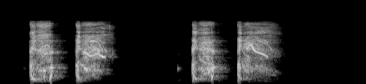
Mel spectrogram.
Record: cough_length: 3.7 s
cough_amplitude: 32767
cough_signal_mean_std_ratio: 0.48
survey_phase: beta (2021-08-13 to 2022-03-07)
age: 65+
gender: Female
wearing_mask: 'No'
symptom_runny_or_blocked_nose: true
symptom_onset: 5 days
smoker_status: Never smoked
respiratory_condition_asthma: false
respiratory_condition_other: false
recruitment_source: REACT
submission_delay: 3 days
covid_test_result: Negative
covid_test_method: RT-qPCR
influenza_a_test_result: Negative
influenza_b_test_result: Negative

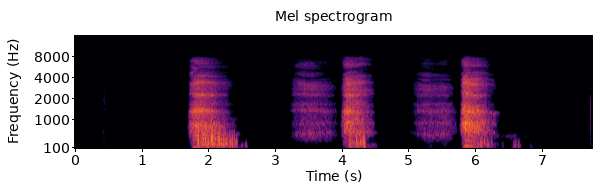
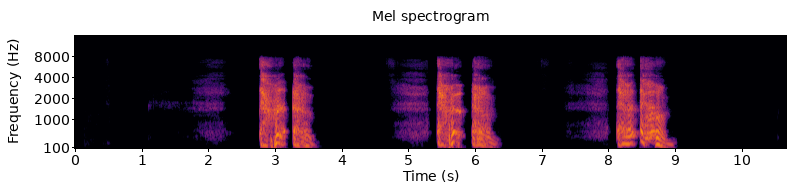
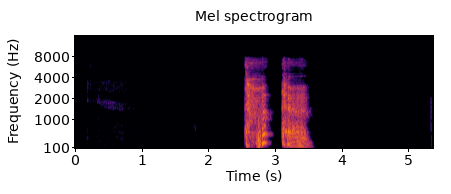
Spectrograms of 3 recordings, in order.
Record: exhalation_length: 7.8 s
exhalation_amplitude: 15027
exhalation_signal_mean_std_ratio: 0.34
three_cough_length: 10.7 s
three_cough_amplitude: 21623
three_cough_signal_mean_std_ratio: 0.35
cough_length: 5.4 s
cough_amplitude: 18401
cough_signal_mean_std_ratio: 0.28
survey_phase: beta (2021-08-13 to 2022-03-07)
age: 65+
gender: Male
wearing_mask: 'No'
symptom_cough_any: true
symptom_runny_or_blocked_nose: true
symptom_change_to_sense_of_smell_or_taste: true
symptom_onset: 4 days
smoker_status: Ex-smoker
respiratory_condition_asthma: false
respiratory_condition_other: false
recruitment_source: REACT
submission_delay: 2 days
covid_test_result: Positive
covid_test_method: RT-qPCR
covid_ct_value: 18.0
covid_ct_gene: E gene
influenza_a_test_result: Negative
influenza_b_test_result: Negative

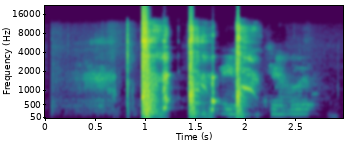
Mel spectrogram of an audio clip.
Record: three_cough_length: 3.0 s
three_cough_amplitude: 32768
three_cough_signal_mean_std_ratio: 0.3
survey_phase: beta (2021-08-13 to 2022-03-07)
age: 18-44
gender: Female
wearing_mask: 'No'
symptom_none: true
smoker_status: Never smoked
respiratory_condition_asthma: false
respiratory_condition_other: false
recruitment_source: REACT
submission_delay: 3 days
covid_test_result: Negative
covid_test_method: RT-qPCR
influenza_a_test_result: Negative
influenza_b_test_result: Negative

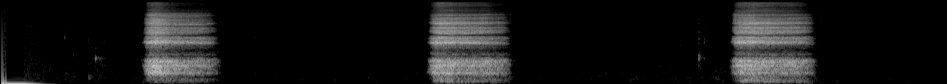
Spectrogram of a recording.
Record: exhalation_length: 9.5 s
exhalation_amplitude: 28072
exhalation_signal_mean_std_ratio: 0.42
survey_phase: beta (2021-08-13 to 2022-03-07)
age: 18-44
gender: Male
wearing_mask: 'No'
symptom_none: true
smoker_status: Never smoked
respiratory_condition_asthma: false
respiratory_condition_other: false
recruitment_source: REACT
submission_delay: 0 days
covid_test_result: Negative
covid_test_method: RT-qPCR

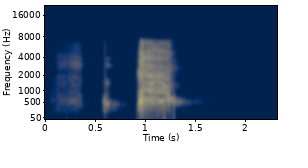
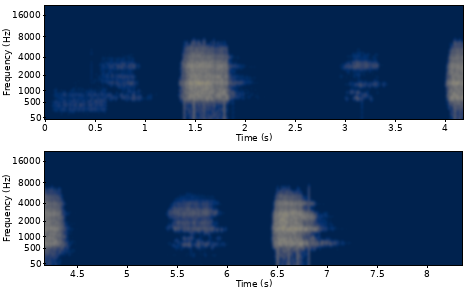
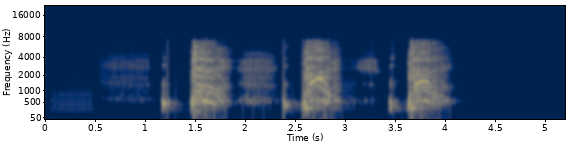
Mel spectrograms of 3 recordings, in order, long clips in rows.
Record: cough_length: 2.3 s
cough_amplitude: 24750
cough_signal_mean_std_ratio: 0.29
exhalation_length: 8.4 s
exhalation_amplitude: 8414
exhalation_signal_mean_std_ratio: 0.29
three_cough_length: 5.2 s
three_cough_amplitude: 19477
three_cough_signal_mean_std_ratio: 0.37
survey_phase: beta (2021-08-13 to 2022-03-07)
age: 18-44
gender: Female
wearing_mask: 'No'
symptom_none: true
smoker_status: Never smoked
respiratory_condition_asthma: false
respiratory_condition_other: false
recruitment_source: REACT
submission_delay: 2 days
covid_test_result: Negative
covid_test_method: RT-qPCR
influenza_a_test_result: Negative
influenza_b_test_result: Negative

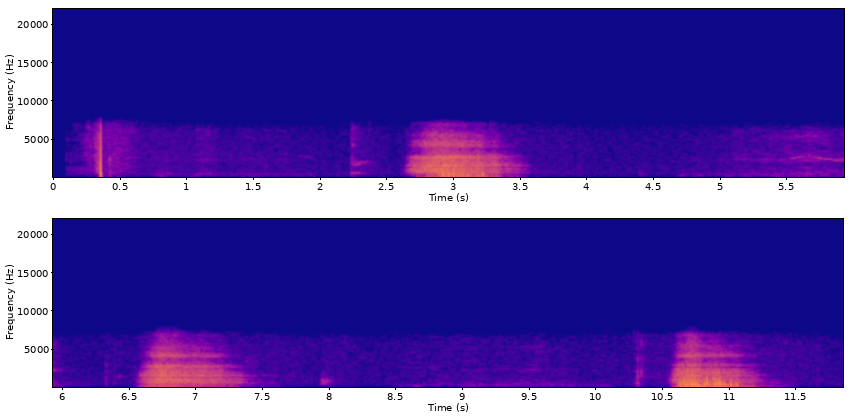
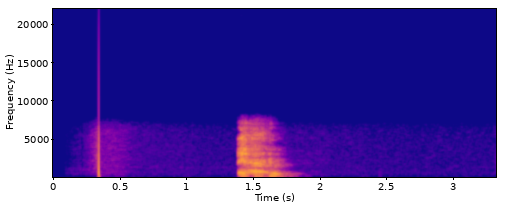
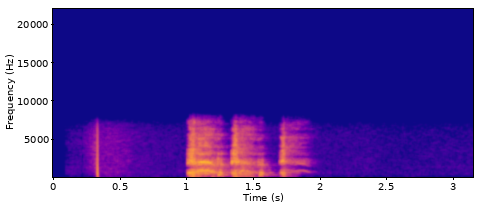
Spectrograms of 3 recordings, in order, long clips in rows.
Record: exhalation_length: 11.9 s
exhalation_amplitude: 26938
exhalation_signal_mean_std_ratio: 0.29
cough_length: 3.3 s
cough_amplitude: 32767
cough_signal_mean_std_ratio: 0.25
three_cough_length: 3.2 s
three_cough_amplitude: 29742
three_cough_signal_mean_std_ratio: 0.33
survey_phase: alpha (2021-03-01 to 2021-08-12)
age: 18-44
gender: Female
wearing_mask: 'No'
symptom_new_continuous_cough: true
symptom_shortness_of_breath: true
symptom_fatigue: true
symptom_fever_high_temperature: true
symptom_headache: true
symptom_change_to_sense_of_smell_or_taste: true
symptom_onset: 6 days
smoker_status: Never smoked
respiratory_condition_asthma: false
respiratory_condition_other: false
recruitment_source: Test and Trace
submission_delay: 1 day
covid_test_result: Positive
covid_test_method: RT-qPCR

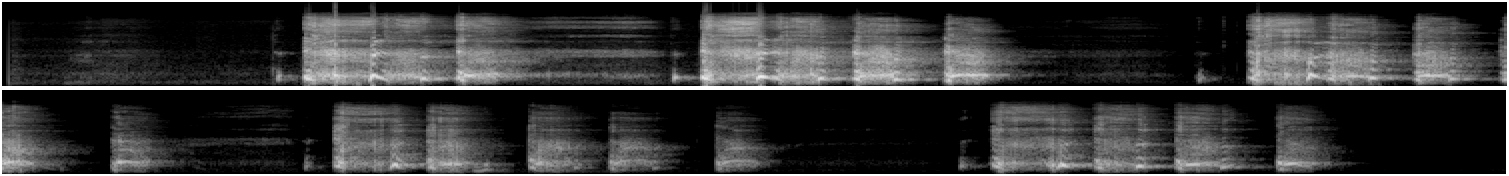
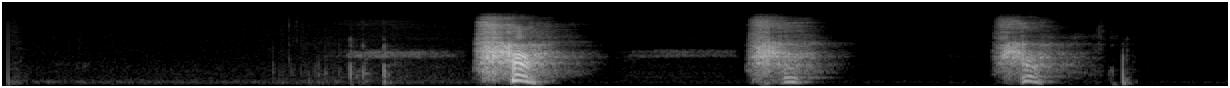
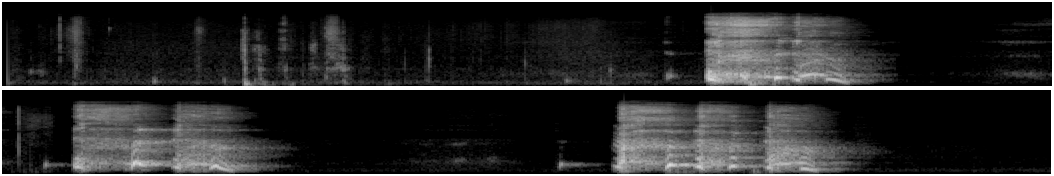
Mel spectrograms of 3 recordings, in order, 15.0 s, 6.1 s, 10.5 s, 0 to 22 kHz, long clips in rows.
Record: cough_length: 15.0 s
cough_amplitude: 32768
cough_signal_mean_std_ratio: 0.4
exhalation_length: 6.1 s
exhalation_amplitude: 29449
exhalation_signal_mean_std_ratio: 0.25
three_cough_length: 10.5 s
three_cough_amplitude: 30766
three_cough_signal_mean_std_ratio: 0.35
survey_phase: beta (2021-08-13 to 2022-03-07)
age: 65+
gender: Female
wearing_mask: 'No'
symptom_cough_any: true
symptom_runny_or_blocked_nose: true
symptom_sore_throat: true
symptom_fatigue: true
symptom_headache: true
smoker_status: Ex-smoker
respiratory_condition_asthma: false
respiratory_condition_other: false
recruitment_source: Test and Trace
submission_delay: 1 day
covid_test_result: Positive
covid_test_method: RT-qPCR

